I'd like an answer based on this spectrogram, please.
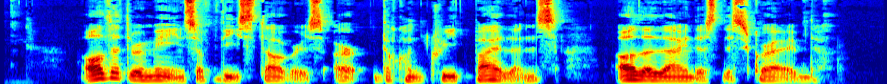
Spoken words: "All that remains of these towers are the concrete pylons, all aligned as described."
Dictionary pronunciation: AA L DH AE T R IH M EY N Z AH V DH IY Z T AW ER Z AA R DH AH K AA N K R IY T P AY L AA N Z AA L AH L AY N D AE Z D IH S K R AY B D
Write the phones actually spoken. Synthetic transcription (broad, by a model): AA L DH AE T R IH M EY N S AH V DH IY S T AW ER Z AA R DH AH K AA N K R IY T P AY L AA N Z AA L AH L AY N D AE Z D IH S K R AY B D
